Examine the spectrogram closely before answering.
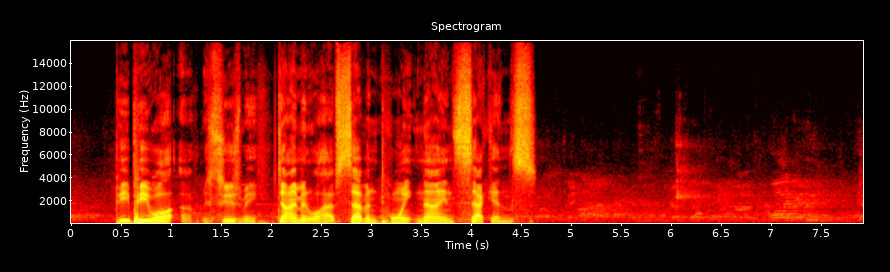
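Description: A basketball bounces on a wooden floor in an echoing hall.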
